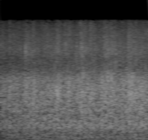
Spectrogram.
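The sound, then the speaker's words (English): Dense, sustained applause in the House chamber as Republicans and Democrats alike rise, an even wash of many hands clapping with no break for the whole stretch. “Republicans and Democrats alike rose and applauded as Gabrielle Giffords”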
